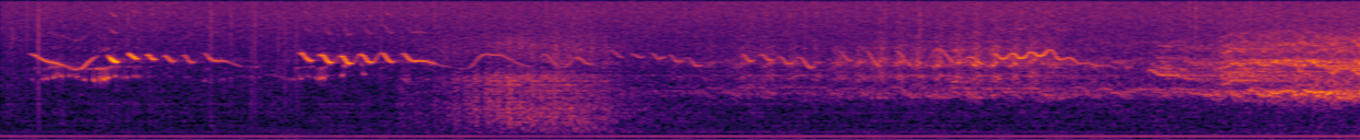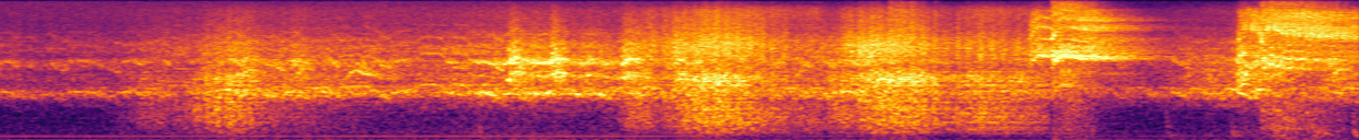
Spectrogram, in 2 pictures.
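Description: Electronic bird sounds made on the Mixtur-Trautonium: faint, thin twittering chirps at first, then from about ten seconds in a loud, dense flurry of chirps and flutter that swells as the birds swarm in.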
